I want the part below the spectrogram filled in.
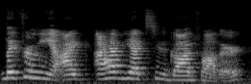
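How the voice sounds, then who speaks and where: A woman's voice: on the high side, lively intonation, a little fast, pushed and bright. A young woman with a Canadian accent chatting casually and effusively as a talk show co-host. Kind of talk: casual chat.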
